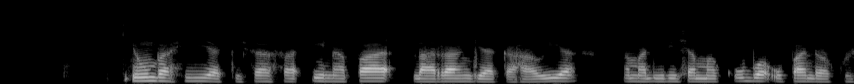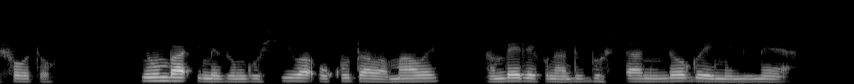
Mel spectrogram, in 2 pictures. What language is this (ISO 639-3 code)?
swa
